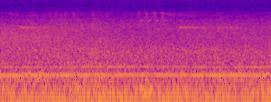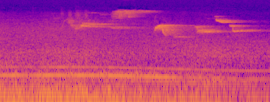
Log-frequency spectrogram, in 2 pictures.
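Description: Car driving: low road rumble and a steady engine hum that drops slightly in pitch about five seconds in as the car eases off. A few short bird chirps come in over it near the end.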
